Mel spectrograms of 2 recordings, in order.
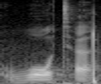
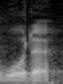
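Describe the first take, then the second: First: It is pronounced crisply, in a precise British way. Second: It is pronounced loosely, with an American-sounding accent. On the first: "I won't pronounce it too pr- exactly" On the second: "that's sort of the American coming through"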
